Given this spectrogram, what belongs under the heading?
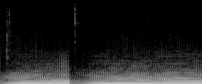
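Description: A deep, loud bass made with the Faceplant synth drones low and steady in a music track, briefly cutting out and then returning for a second sustained note.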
